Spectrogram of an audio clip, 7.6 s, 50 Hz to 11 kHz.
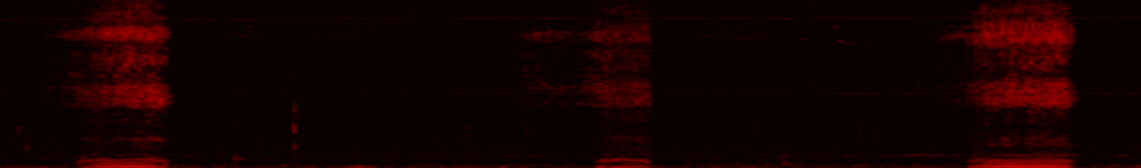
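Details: Three short rattling snores about three seconds apart, near 20 breaths a minute, from a sleeping 8-week-old Pit Bull puppy after a 2-mile walk; ordinary sleep snoring.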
